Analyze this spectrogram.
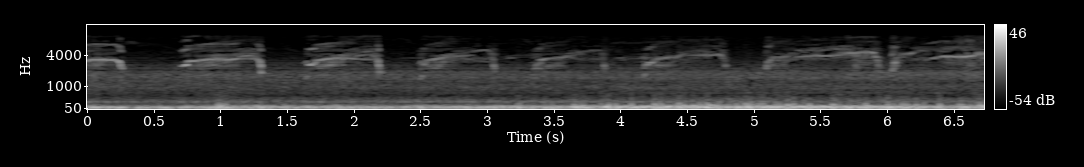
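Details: Bald eaglets on their nest in Southwest Florida, 22 March 2023, picked up by a nest camera: high, thin rising-then-falling squeals repeated roughly every second, over a constant heavy low rumble of wind.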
